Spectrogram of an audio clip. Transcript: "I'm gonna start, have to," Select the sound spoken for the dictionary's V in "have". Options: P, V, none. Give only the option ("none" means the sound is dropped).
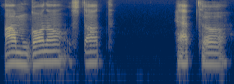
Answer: P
